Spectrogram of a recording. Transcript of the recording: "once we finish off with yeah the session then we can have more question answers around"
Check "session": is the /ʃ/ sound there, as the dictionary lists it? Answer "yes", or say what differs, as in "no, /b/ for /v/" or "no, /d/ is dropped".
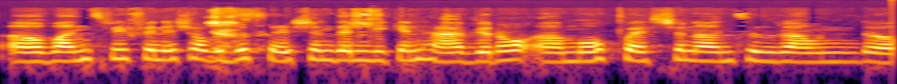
yes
